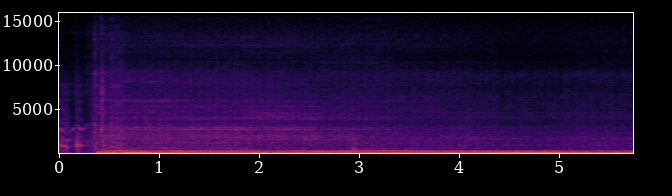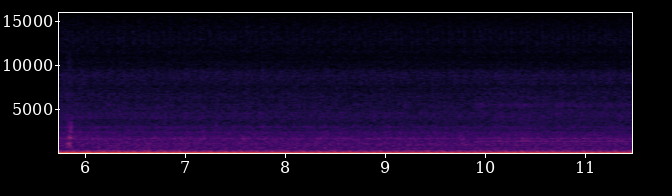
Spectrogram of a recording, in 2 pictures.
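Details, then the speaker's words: 1998 Jeep Grand Cherokee 5.9 Magnum V8 after a water pump replacement, started with the radiator cap off to bleed air. It cranks, catches cleanly, revs up with a deep steady rumble and settles back to an even, healthy idle. "now you got to understand a 5.9 magnum sounds like a hammy pretty much isn't hammy except it's not hemispherical heads"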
